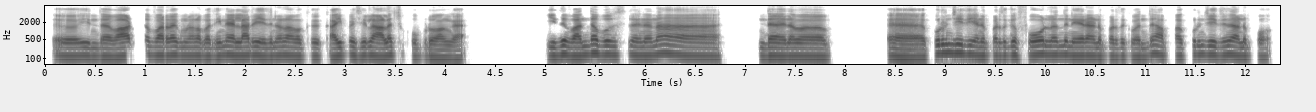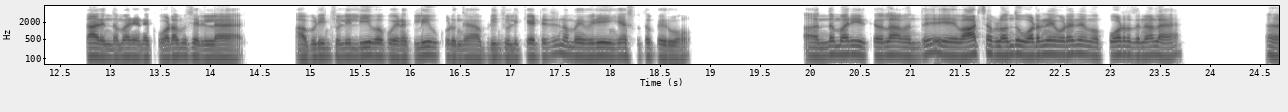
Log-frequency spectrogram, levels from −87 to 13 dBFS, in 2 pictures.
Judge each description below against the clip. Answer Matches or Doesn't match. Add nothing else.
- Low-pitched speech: Matches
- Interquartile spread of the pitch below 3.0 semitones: Matches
